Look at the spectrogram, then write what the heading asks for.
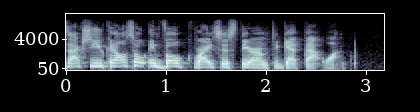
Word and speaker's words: Rice's: is rice's theorem so think of it the way it's spelled it's just like rice the food uh rice's theorem but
